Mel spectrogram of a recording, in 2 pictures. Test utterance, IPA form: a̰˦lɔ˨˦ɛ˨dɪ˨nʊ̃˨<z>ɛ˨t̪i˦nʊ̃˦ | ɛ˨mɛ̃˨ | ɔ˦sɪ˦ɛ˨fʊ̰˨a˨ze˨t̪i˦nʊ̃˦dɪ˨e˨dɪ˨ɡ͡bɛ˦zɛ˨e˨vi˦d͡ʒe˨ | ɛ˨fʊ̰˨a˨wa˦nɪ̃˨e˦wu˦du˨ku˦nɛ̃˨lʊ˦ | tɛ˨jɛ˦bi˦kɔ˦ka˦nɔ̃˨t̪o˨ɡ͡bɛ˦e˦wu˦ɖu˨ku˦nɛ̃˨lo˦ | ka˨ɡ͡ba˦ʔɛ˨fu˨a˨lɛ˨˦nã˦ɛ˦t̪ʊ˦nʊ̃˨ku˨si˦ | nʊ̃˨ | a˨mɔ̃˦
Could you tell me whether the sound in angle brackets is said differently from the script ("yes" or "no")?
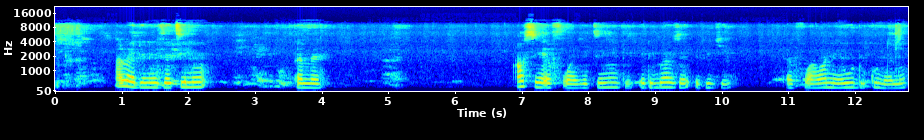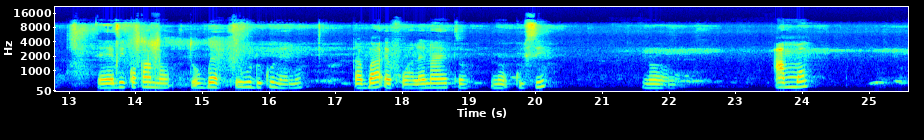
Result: no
